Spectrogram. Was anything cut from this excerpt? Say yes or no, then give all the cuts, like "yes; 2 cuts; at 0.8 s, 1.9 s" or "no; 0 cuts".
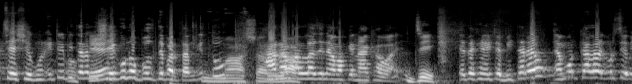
no; 0 cuts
